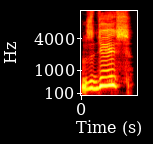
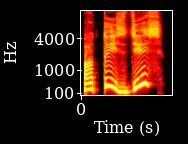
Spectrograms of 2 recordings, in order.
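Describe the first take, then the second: First: High, plaintive "здесь"; sad mumble. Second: Slow question rising on "здесь". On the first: Grimoire answering the crow, sad high mumble. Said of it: "грустно промычала". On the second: Crow to the grimoire, slow questioning. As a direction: stretch "здесь" upward as a question. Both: A narrator's reading.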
